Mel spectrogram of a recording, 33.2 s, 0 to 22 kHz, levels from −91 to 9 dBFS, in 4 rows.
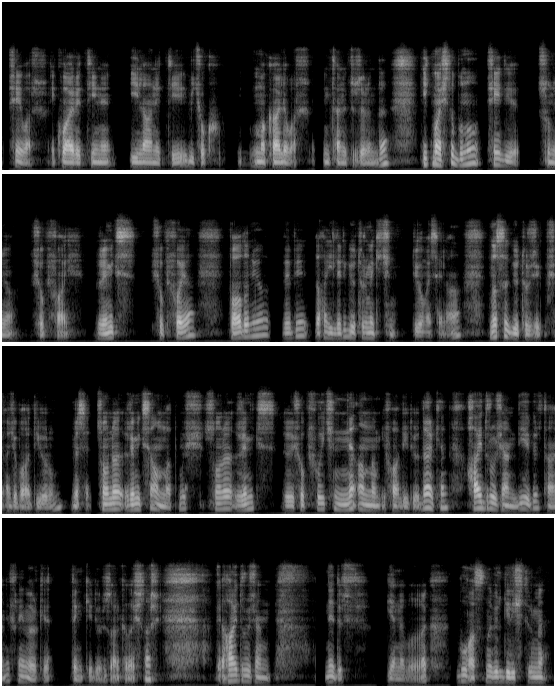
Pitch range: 105-150 Hz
